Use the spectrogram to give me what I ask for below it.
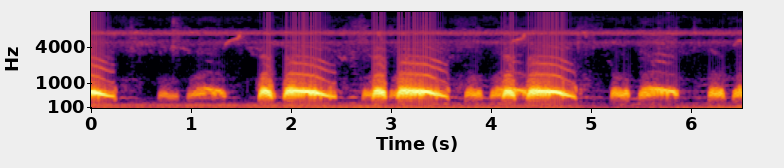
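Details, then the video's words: Spotted dove in 'thổ sấm đồng' lure style to attract males and females: a run of softer and louder coos, short notes paired with long descending ones, repeated steadily. "Tiếng chim cu gáy thổ sấm đồng gù gáy kích trống kích mái kích bổi"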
